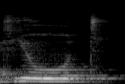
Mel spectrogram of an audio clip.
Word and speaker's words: cute: اوكي شوف هنا بيقول السي تتنطق كاف اه ك يبقى ك. اليو تتنطق ي و الاثنين يو يبقى كيو كيو. وبعدين ت تتنطق والاي مش بتتنطق يبقى كيوت.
